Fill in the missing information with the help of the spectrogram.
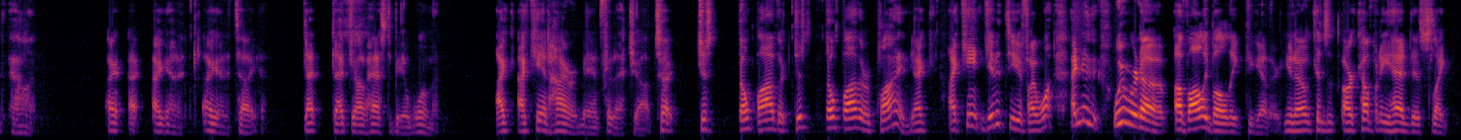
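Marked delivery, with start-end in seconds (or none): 0.1-13.2 hushed, soft, low, quiet confiding tone. Retelling what the department manager said on the phone: imitating Roger's soft, low, quiet voice. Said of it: "his voice got really soft and low and quiet".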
